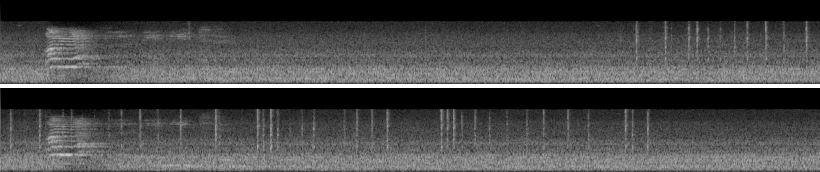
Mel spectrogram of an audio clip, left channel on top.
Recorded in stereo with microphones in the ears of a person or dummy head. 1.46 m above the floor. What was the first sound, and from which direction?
A child speaking, 75° left (ahead or behind).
